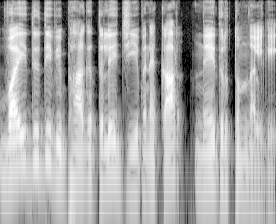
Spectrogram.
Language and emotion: Malayalam, neutral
